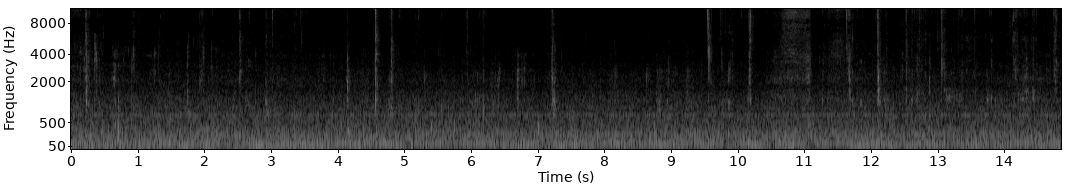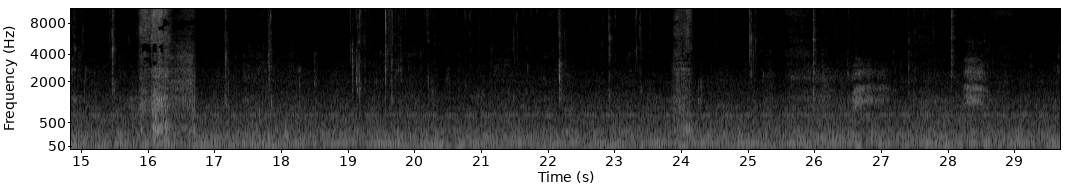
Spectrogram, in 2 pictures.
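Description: Close-up chewing and mouth sounds of someone eating instant noodles, with small wet clicks and smacks throughout. About halfway through there is one louder, brief noisy sound, and there are two short ones near the end. A steady low hum runs underneath.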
